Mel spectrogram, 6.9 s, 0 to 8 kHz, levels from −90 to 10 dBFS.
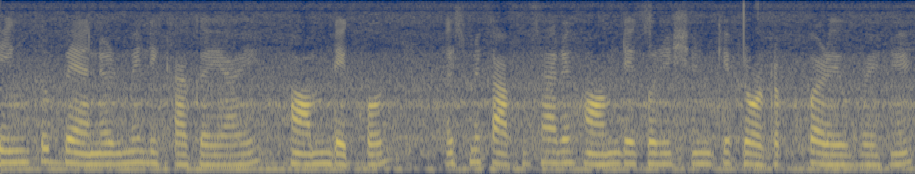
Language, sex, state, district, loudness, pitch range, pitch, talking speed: Hindi, female, Chhattisgarh, Bilaspur, -17 LUFS, 175-195 Hz, 180 Hz, 165 wpm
